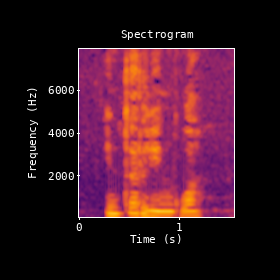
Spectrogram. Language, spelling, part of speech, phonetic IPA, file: Polish, interlingua, noun, [ˌĩntɛrˈlʲĩŋɡva], LL-Q809 (pol)-interlingua.wav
